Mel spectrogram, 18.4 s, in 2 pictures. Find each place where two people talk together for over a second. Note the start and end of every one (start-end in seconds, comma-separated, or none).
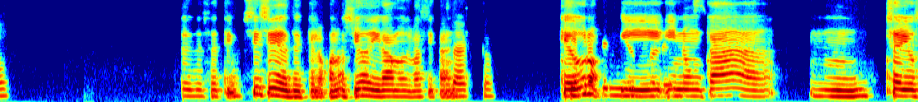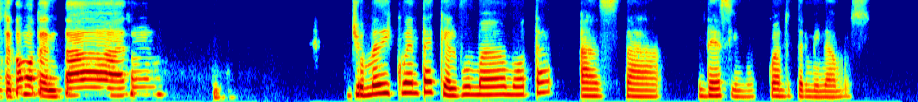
5.6-7.1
